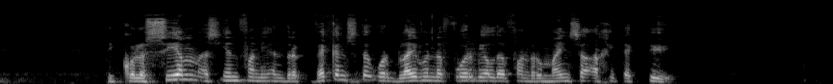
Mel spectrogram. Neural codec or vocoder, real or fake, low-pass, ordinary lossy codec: vocoder, 24 kHz, 100 mel bands, Vocos; fake; 10.8 kHz; Opus, 64 kbps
